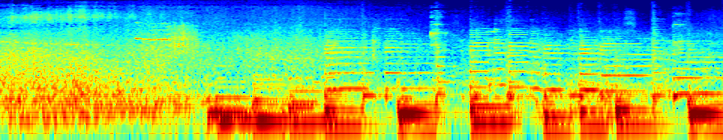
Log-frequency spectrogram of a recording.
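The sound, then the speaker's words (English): Steady hiss of Mediterranean Sea waves washing onto the shore of a seaside town, Cannes, France, soon joined by a rhythmic tune whose bright notes play over the continuing surf. “I'm going to take you to France, to a pretty little seaside town on the Mediterranean.”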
